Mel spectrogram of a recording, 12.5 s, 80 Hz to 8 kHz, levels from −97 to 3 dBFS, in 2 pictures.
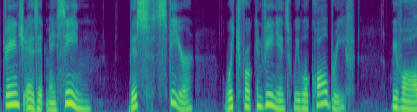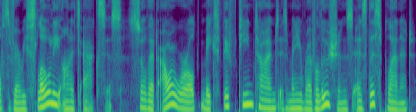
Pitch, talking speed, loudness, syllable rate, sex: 170 Hz, 160 wpm, -20 LUFS, 4.7 syllables/s, female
